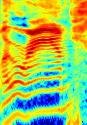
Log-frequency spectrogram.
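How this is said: The name is said in a country accent. This imitates how the other person said it. "And you went, Lou Ran. ... That's country"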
